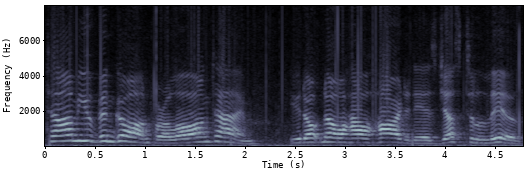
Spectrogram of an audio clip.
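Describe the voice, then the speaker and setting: A woman's voice: on the high side, unhurried, a bit bright, slight background noise, low-quality recording. A woman playing a tired, placating wife and mother in a 1950s radio drama. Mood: resigned. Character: weary, resigned mother of a family. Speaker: housewife and mother.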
